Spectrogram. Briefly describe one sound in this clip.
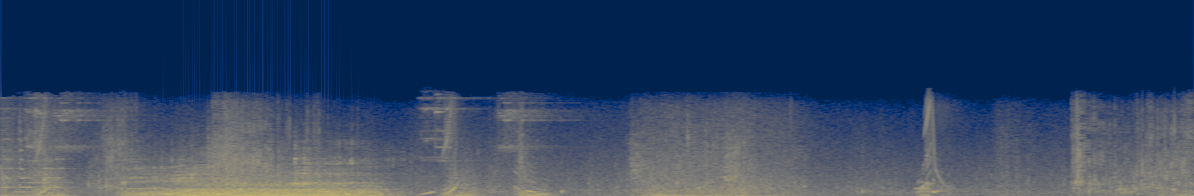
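Water splashes as a game shark leaps out of the sea.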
